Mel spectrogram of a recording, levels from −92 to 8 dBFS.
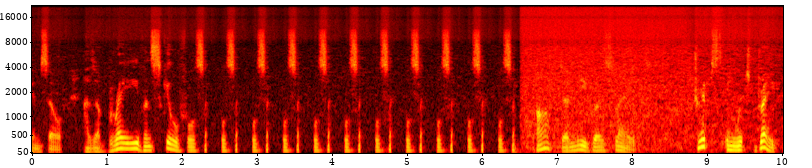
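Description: A speech recording with two problems. From start to finish there's noise suppressor artifacts: the processing pulls the steady background down by about 15 dB, frame by frame, so the noise sinks in the pauses and swells back up under the talking. This stands out more once the room noise rises by about 11 dB around 6.5 s, where it sits only about 10 dB under the speech. Then from 2.32 s to 6.42 s there's a stutter with silent gaps: a roughly 203 ms fragment plays, then about 207 ms of dead digital silence, repeating every 410 ms or so, ten times over. That's most likely the player or stream stalling and replaying its last chunk on each retry, and whatever should have played during those four seconds is simply gone.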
